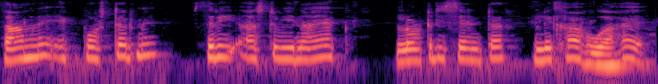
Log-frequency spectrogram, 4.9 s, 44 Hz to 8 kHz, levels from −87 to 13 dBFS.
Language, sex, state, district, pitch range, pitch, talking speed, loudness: Hindi, male, Jharkhand, Ranchi, 195-225 Hz, 215 Hz, 135 wpm, -18 LUFS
